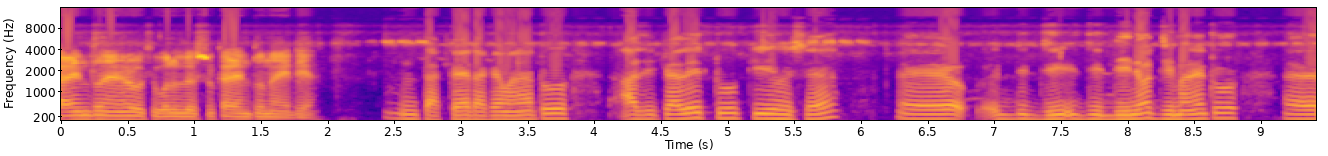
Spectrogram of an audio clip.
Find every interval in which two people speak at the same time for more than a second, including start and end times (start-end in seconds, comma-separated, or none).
none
